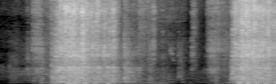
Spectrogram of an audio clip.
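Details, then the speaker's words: Delta moped, restart after a successful run: loud bursts of fast chugging pulses fading between attempts, turning over but never running; owner suspects a sooted plug from a wrong mixture with too much air. "Зараз уже не хоче заводити. Зараз спробуємо ще раз открутимо."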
